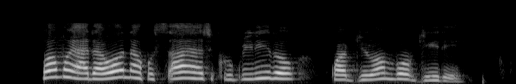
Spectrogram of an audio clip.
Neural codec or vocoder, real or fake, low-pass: codec, 24 kHz, 0.9 kbps, WavTokenizer, small release; fake; 7.2 kHz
